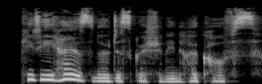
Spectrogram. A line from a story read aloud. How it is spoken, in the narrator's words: said her father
